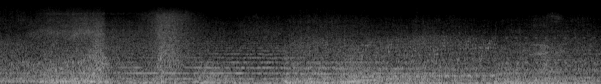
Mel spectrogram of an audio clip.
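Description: Sound effect of a rushing underwater storm current: a steady low rumble of churning water with two quick whooshes in the first two seconds, under held notes of dramatic background music.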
